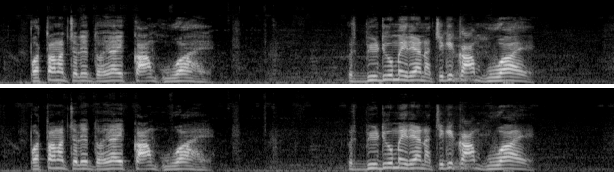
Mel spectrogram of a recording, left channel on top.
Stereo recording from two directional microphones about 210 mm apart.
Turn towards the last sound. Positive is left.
turn(degrees=10)  # may be behind; listen again after turning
